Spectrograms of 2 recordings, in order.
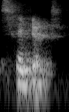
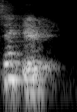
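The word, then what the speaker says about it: tket: development kit which in our case is called ticket if you're curious about the name our first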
